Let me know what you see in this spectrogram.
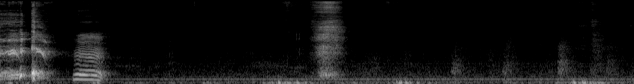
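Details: Exhausted, voiced build-up then sharp noisy sneeze burst with soft sniffs after, induced after a long audition day; nose bothering all day, plus sore throat, bad headache and stuffy nose, and the person wonders if they are getting sick.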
